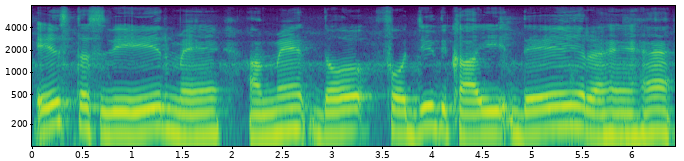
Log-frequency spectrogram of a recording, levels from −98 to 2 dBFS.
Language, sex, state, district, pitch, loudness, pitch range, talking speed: Hindi, male, Punjab, Fazilka, 150 Hz, -13 LUFS, 145-160 Hz, 95 wpm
